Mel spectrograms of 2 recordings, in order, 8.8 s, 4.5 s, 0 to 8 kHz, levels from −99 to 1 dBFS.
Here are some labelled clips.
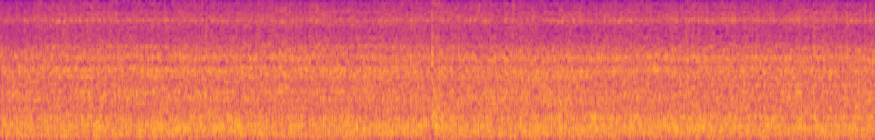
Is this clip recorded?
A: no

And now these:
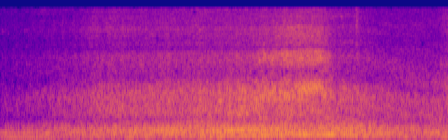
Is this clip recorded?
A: yes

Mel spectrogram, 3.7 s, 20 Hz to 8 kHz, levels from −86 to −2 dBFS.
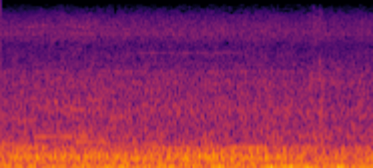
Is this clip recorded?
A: yes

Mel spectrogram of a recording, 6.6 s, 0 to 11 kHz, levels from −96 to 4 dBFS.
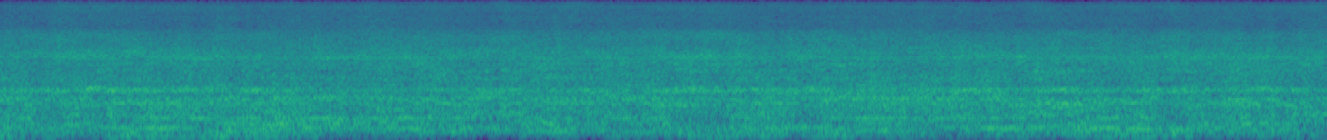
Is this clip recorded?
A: no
